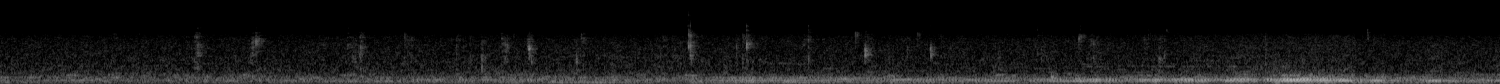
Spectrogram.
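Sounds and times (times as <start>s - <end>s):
low background rumble: 0.0s - 15.0s
mouth clicks and smacks: 1.7s - 13.9s
person chewing: 1.8s - 13.0s.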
